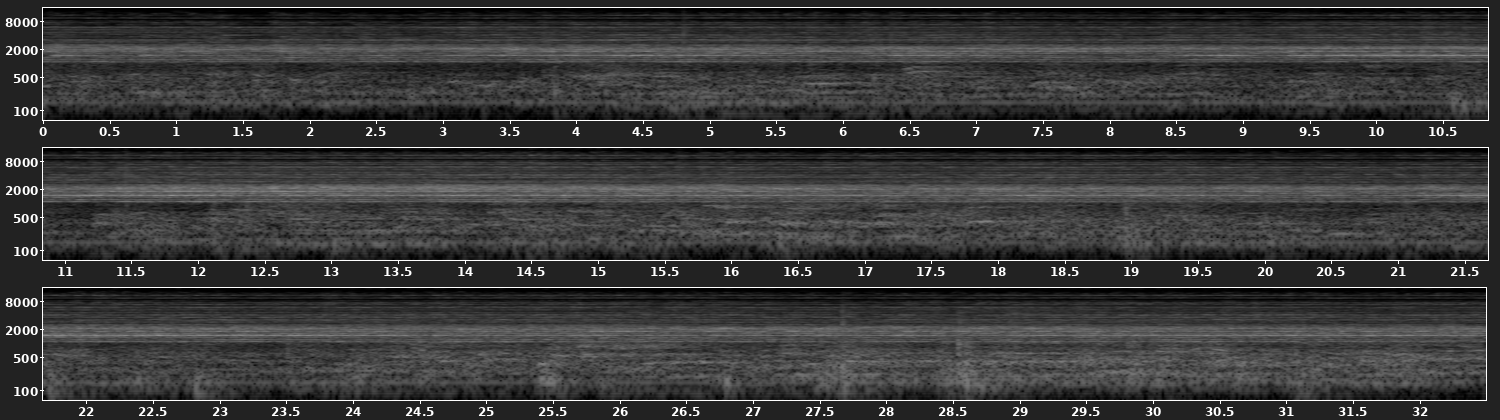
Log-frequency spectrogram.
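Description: Free percussion improvisation: dense, sustained high ringing tones that shimmer steadily with no beat, swelling a little in the middle.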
